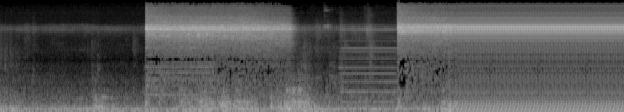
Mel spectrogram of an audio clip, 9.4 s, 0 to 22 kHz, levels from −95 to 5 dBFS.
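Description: At 6.89 s the audio locks into a system hang loop that lasts to the end: the host stalled while the hardware kept replaying its ring buffer, repeating one 40 ms segment about sixty times. At 25 Hz it sounds like a steady, rough buzz.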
